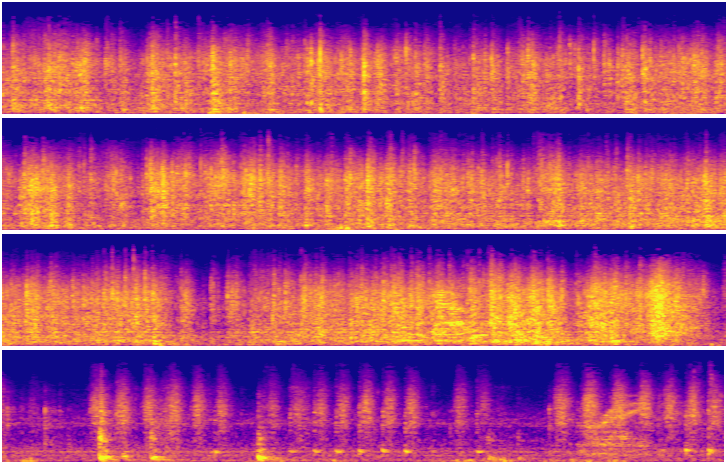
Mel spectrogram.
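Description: Loose coconut-fibre substrate pouring from a plastic bag into a glass tank: a steady rustling hiss with the bag crinkling. It stops about three-quarters of the way through, leaving quieter scattered taps and rustles.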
